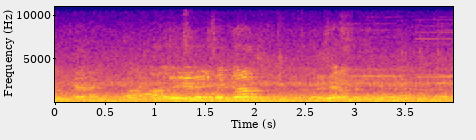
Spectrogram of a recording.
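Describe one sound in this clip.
Men call out loudly nearby.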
